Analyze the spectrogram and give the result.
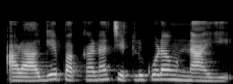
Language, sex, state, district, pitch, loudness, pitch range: Telugu, female, Telangana, Hyderabad, 205 Hz, -19 LUFS, 180-220 Hz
